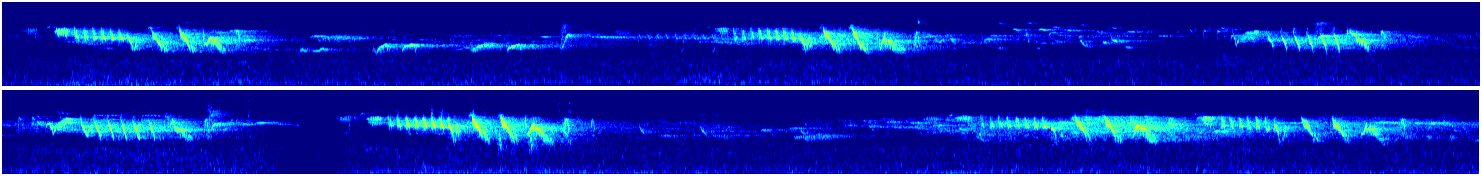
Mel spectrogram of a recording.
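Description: A songbird singing: about six phrases of rapid high trills, each a second or two long, separated by short pauses.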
